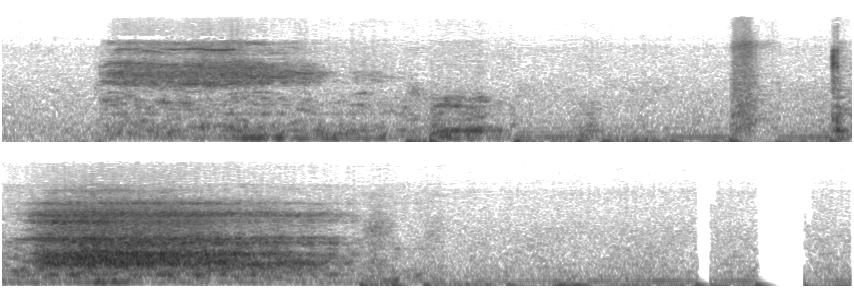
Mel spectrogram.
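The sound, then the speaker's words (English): Slow, deep breathing during a guided meditation: two long, soft, airy breaths with a pause between them, heard alone without talk. “And let's just begin with three deep breaths in and out.”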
